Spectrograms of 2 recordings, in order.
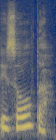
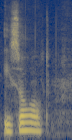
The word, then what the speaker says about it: Isolde: present pronounced isolde um one of you wonderful people um mentioned to me that uh it's it's pronounced isolde and so i wish i i wish i could meet my high school teacher again because she always uh pronounced it he's old there we go but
